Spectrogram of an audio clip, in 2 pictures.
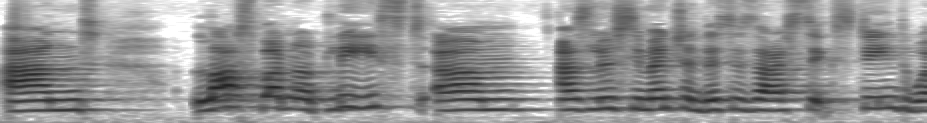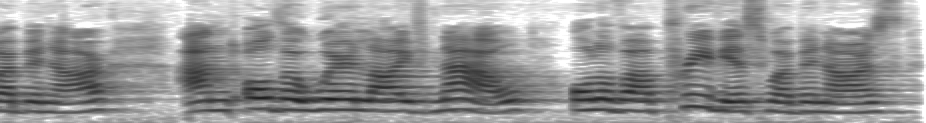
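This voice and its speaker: A woman's voice: fairly high pitch, a little slow. A woman from the Czech Republic, an event manager and consultant, presenting a webinar with enthusiasm. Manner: enthusiastic, expressive. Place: online webinar.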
